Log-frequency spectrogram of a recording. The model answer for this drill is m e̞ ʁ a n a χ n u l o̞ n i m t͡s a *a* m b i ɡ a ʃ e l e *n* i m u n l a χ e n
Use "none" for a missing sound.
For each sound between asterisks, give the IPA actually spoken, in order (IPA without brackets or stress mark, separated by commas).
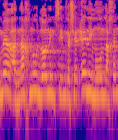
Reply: i, n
